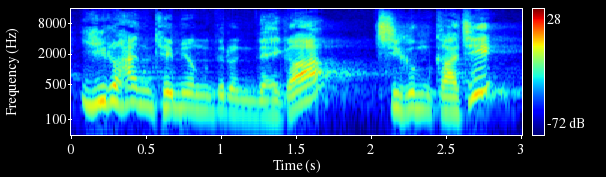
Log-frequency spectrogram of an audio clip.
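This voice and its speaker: A male pastor preaching a sermon dramatically, swinging between loud emphasis and whispers. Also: fairly high pitch, sing-song, unhurried, big-room sound.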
